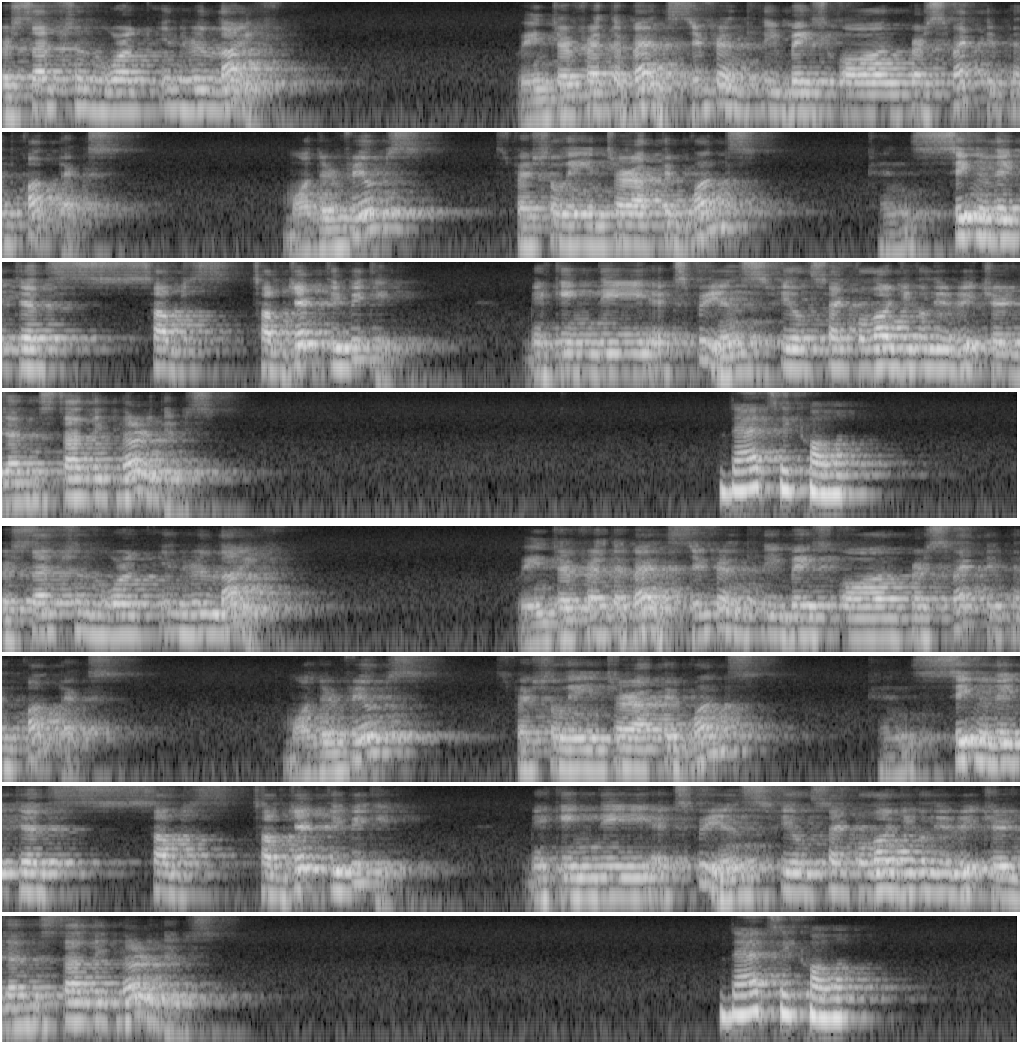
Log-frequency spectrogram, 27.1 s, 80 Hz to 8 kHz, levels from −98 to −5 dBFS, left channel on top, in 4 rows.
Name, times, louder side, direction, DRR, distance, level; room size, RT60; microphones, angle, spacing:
voice 1, 0.0-1.8 3.4-7.6 8.7-9.6 10.2-11.8 12.6-16.2 17.1-21.8, left 1 dB, 30° left, 4 dB, 6.0 m, -29 dB
voice 2, 25.1-26.0, equal, 10° left, 4 dB, 1.8 m, -24 dB
28.0 x 22.5 x 6.5 m, 0.94 s
head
